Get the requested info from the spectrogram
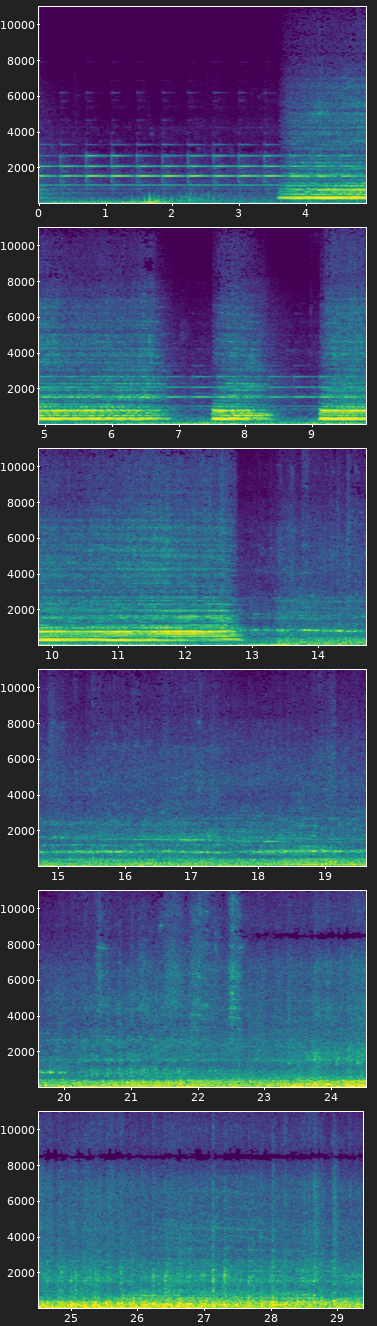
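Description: A level-crossing bell rings, then a diesel locomotive's multi-chime air horn sounds a long, a short and a long blast as it nears the crossing. The train then passes, its wheels clacking over the rail joints and the rumble growing louder toward the end.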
